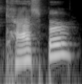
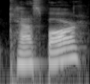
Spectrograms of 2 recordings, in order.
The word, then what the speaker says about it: Kaspar: Casper cap Cass Casper I'm mispronouncing it as Casper like all the time but it's actually Kaspar cost cost bar in Swedish we would say like Casper so so so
